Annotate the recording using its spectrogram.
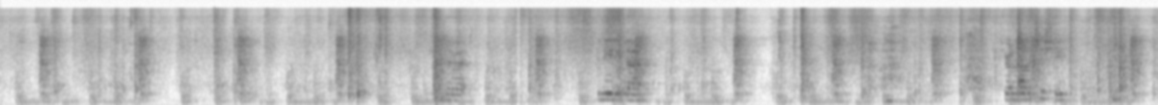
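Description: A second young woman speaks and laughs close by.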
